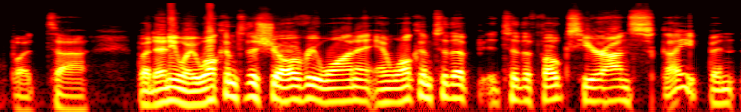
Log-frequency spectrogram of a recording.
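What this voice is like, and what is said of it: Slightly rough, gravelly voice. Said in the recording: “my voice is a little grovelly. I've had this stupid cold since after Christmas”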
